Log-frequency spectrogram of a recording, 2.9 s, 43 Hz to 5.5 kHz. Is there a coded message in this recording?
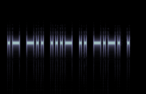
Yes: Morse code from 0.2 to 2.6 s, heard as a keyed tone, about 25 wpm, 600 Hz. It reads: ADVICE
